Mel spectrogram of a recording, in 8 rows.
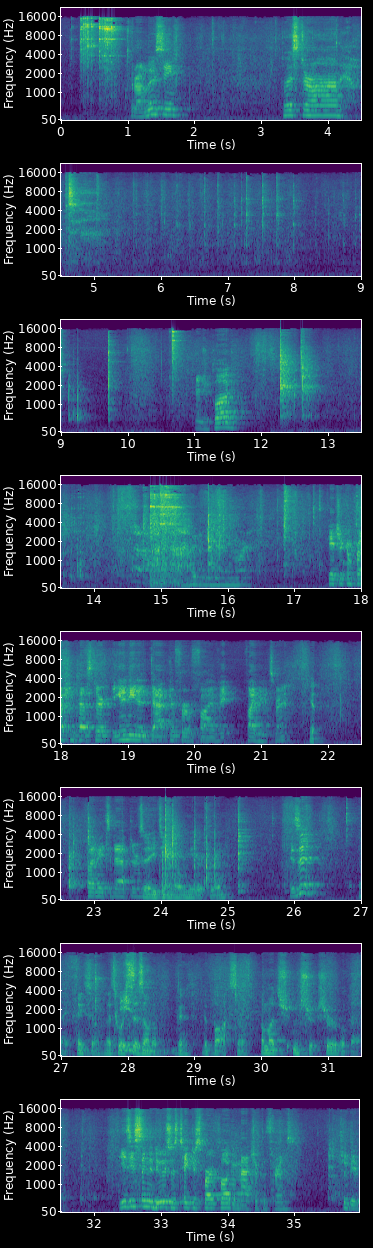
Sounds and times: Speech: 1.0s - 2.0s, 3.3s - 4.8s, 11.0s - 11.8s, 14.6s - 16.4s, 17.5s - 22.0s, 22.9s - 25.1s, 25.9s - 31.6s, 32.4s - 35.1s, 35.7s - 35.9s.

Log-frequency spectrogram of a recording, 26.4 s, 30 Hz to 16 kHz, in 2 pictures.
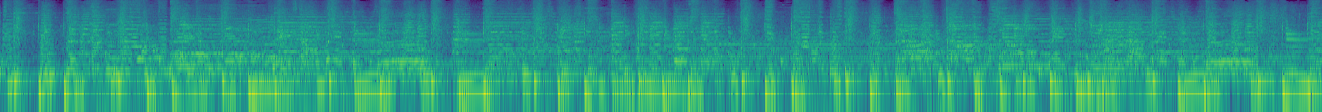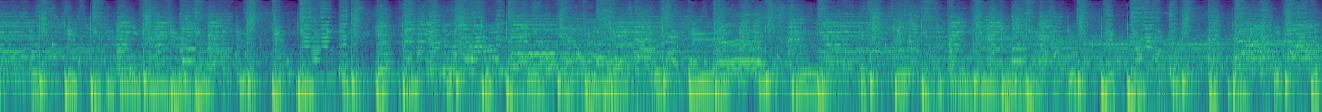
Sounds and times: Funk: 0.0s - 26.4s.

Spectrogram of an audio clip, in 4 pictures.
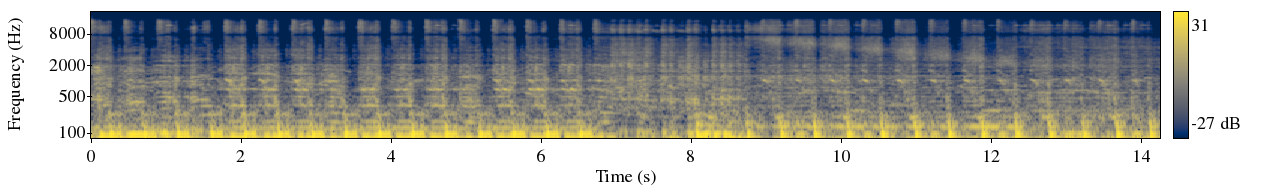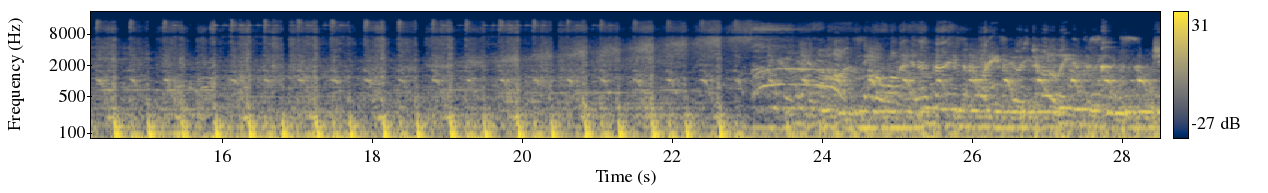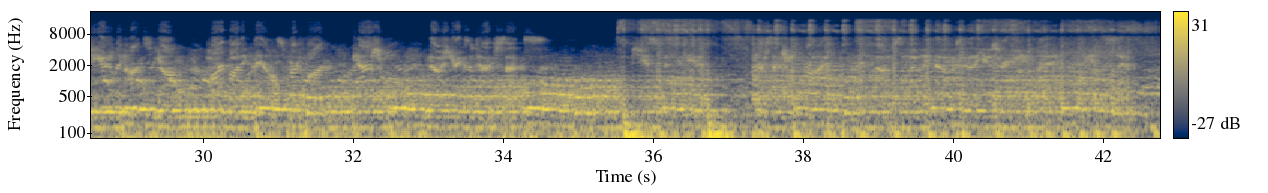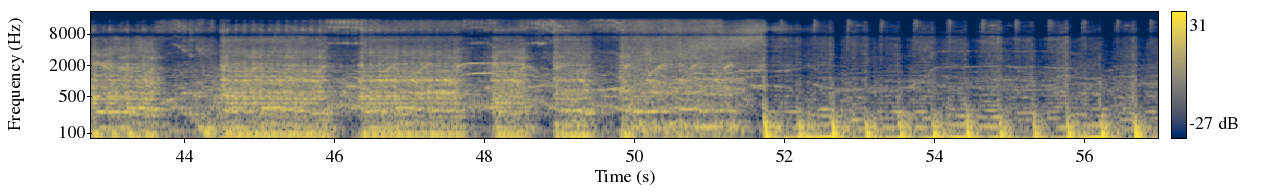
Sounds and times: Music: 0.0s - 56.9s
Speech: 23.2s - 34.7s, 35.6s - 43.8s.

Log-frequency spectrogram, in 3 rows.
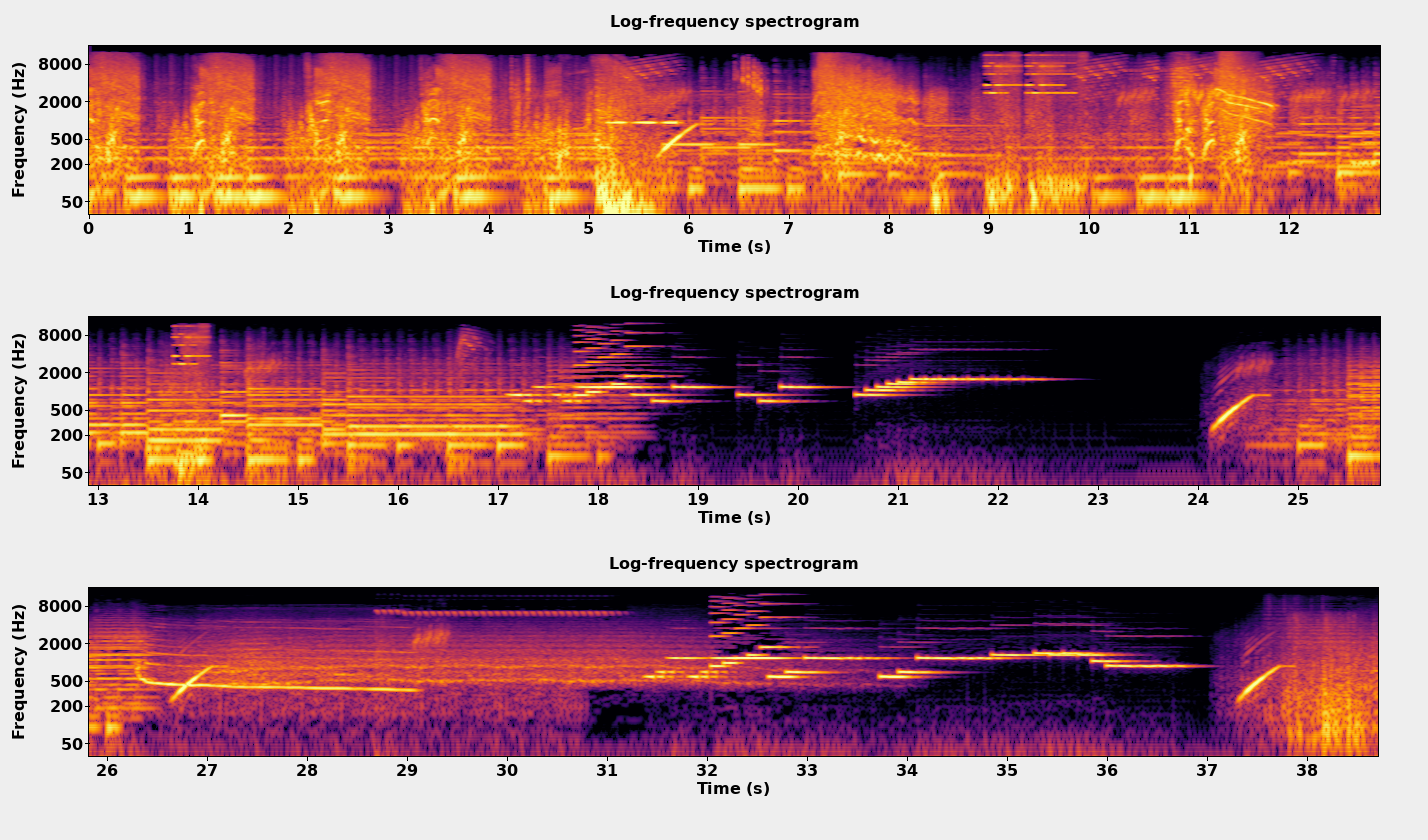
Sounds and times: Outside, rural or natural: 0.0s - 17.8s, 24.0s - 34.3s, 37.0s - 38.7s
Music: 0.0s - 22.7s, 24.6s - 26.5s, 29.0s - 37.1s.

